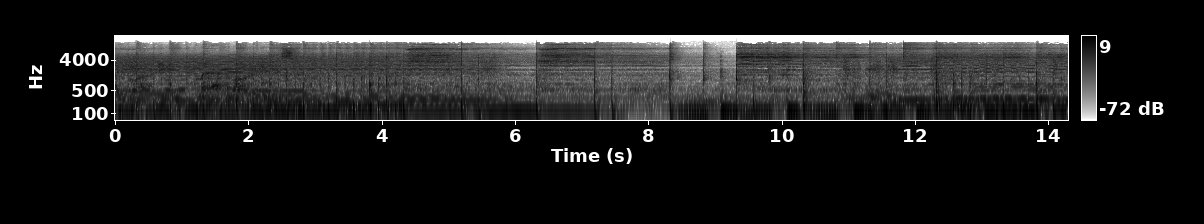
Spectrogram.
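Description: Electric guitar playing an instrumental passage over a backing track with drums and bass. Just past halfway the backing thins and drops away for about a second, then comes back in.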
